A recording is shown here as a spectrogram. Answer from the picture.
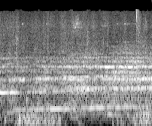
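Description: A sustained chord of several steady tones held together, over a background of outdoor noise.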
